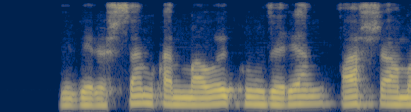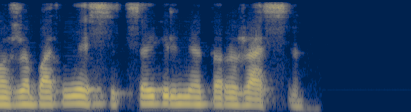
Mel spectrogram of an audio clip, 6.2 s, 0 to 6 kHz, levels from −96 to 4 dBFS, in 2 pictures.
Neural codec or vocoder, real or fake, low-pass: codec, 16 kHz, 4 kbps, FunCodec, trained on Chinese and English, 50 frames a second; fake; 5.4 kHz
